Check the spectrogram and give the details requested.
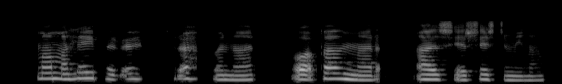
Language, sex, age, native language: Icelandic, female, 12, Icelandic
